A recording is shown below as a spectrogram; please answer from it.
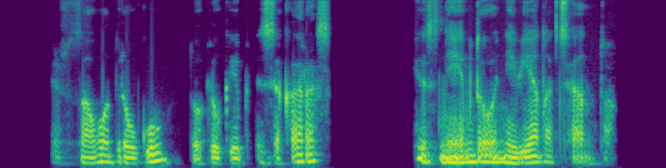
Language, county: Lithuanian, Kaunas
